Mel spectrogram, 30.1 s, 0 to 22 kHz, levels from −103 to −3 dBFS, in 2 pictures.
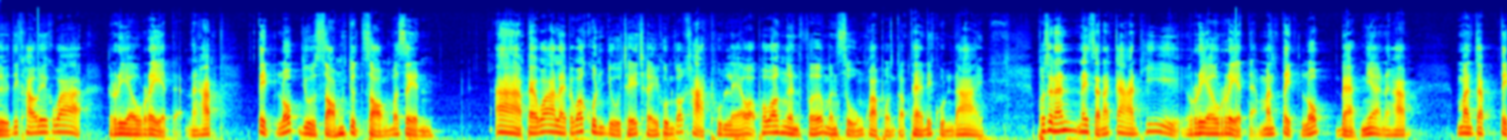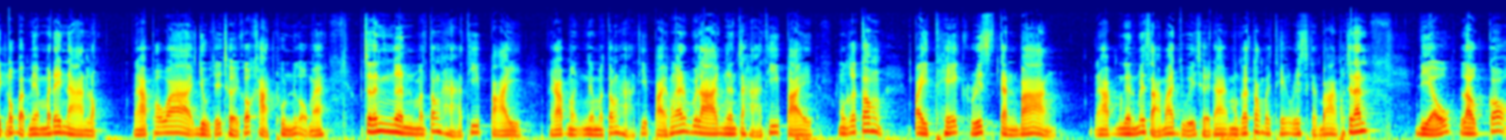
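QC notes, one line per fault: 0.38 s, 12.36 s and 15.16 s: dropped buffer (overrun). Each is a jump as the speech skips ahead with no silence. Roughly 20 ms goes missing at the first two, about 40 ms at 15.16 s. Likely cause: samples overwritten before being read, joining both sides directly.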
